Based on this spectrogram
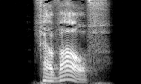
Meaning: first/third-person singular preterite of verwerfen
- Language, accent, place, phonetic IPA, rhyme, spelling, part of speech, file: German, Germany, Berlin, [fɛɐ̯ˈvaʁf], -aʁf, verwarf, verb, De-verwarf.ogg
